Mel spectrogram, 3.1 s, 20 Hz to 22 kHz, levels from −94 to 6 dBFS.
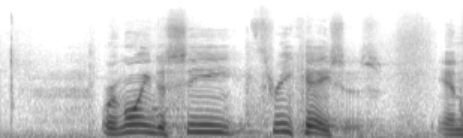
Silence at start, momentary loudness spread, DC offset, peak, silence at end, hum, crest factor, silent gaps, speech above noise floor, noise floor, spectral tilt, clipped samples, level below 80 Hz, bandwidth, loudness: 0.7 s; 17 LU; under 0.1%; -8 dBFS; 0 s; none; 18 dB; none; 25 dB; -49 dBFS; -8 dB/octave; under 0.1%; -48 dBFS; 11.5 kHz; -24 LUFS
